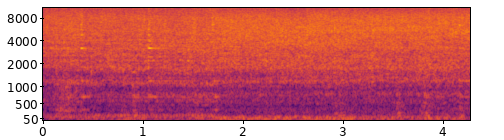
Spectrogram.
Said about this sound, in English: I'm just going to stir them up. We got a little bit of color on one side.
